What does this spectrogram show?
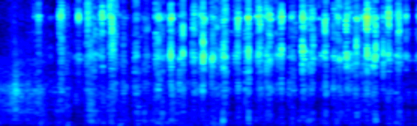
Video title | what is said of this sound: Bomb Threats…..STOP Going To These Events | It sounds metallic. It's metal.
